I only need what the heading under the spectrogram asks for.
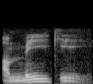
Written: amici

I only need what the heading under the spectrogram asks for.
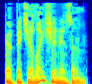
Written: capitulationist

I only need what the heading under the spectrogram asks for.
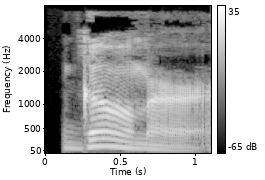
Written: gomer

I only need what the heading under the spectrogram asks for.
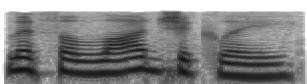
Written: lithologically

